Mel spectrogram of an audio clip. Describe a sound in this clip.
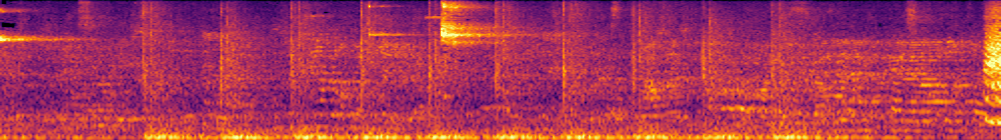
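A basketball bounces repeatedly on the court.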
